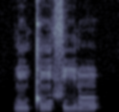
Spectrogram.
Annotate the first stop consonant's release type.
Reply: click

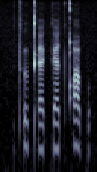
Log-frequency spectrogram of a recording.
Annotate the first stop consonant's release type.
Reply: ejective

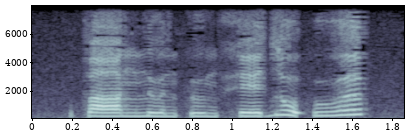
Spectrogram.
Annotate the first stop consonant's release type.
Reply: plain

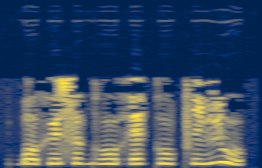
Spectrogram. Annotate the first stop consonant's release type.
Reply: implosive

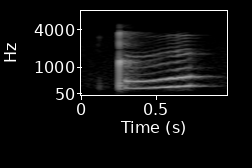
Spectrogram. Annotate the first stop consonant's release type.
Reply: click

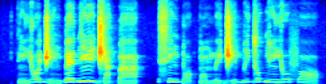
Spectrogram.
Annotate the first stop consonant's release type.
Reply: plain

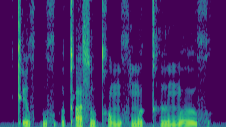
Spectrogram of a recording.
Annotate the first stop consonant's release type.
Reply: ejective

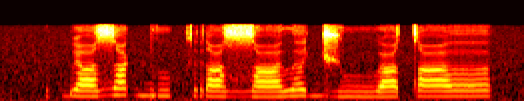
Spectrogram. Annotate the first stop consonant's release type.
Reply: implosive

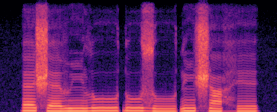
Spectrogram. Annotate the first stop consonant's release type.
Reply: implosive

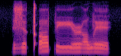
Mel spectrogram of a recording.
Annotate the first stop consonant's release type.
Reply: ejective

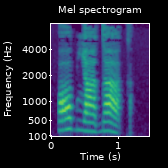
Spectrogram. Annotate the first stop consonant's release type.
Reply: plain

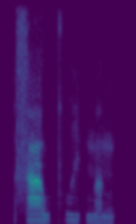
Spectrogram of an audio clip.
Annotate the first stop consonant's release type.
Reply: aspirated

